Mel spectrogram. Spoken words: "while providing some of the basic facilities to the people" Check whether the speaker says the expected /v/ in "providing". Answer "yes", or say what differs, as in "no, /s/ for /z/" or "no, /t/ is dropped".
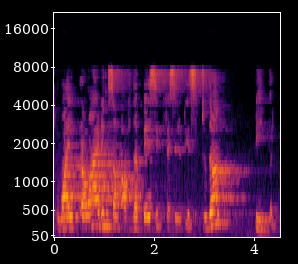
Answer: yes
